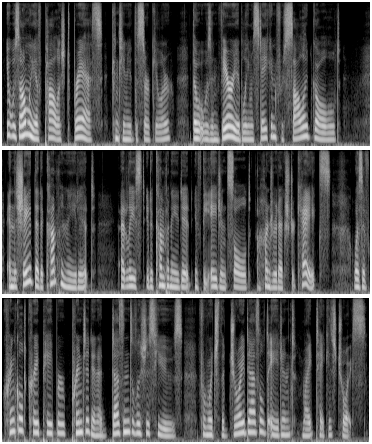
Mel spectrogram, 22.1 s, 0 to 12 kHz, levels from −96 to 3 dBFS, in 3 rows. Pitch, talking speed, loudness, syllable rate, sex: 190 Hz, 155 wpm, -20 LUFS, 4.4 syllables/s, female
